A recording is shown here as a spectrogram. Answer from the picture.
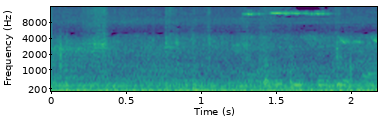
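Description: A steady low engine hum, like a motor vehicle running close by.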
